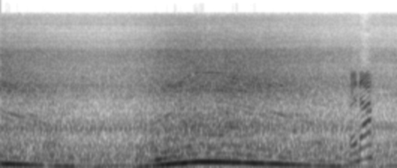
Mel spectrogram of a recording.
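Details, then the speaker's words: Toyota Vios after replacing the automatic transmission fluid, revved in park: revs rise and fall smoothly with no droning hum, and the earlier transmission noise seems gone; normal CVT operation. "Ayan sir, baka wala na. solve na yung problema ni sir."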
